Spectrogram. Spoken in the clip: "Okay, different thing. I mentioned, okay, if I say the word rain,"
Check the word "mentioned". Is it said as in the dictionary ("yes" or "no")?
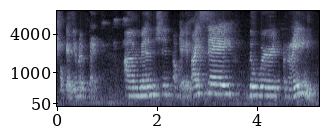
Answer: no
